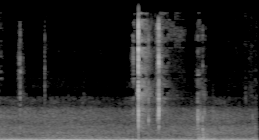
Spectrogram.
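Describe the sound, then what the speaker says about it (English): A few quick snips of scissors cutting yarn, close and crisp, two sharp cuts followed by a softer third, over a quiet background hum. "I'm going to grab our scissors and cut our yarn"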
